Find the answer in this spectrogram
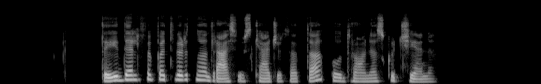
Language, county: Lithuanian, Vilnius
